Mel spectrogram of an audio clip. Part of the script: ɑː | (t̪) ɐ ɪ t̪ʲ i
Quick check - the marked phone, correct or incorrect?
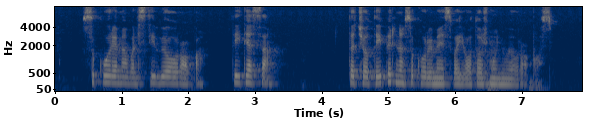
correct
